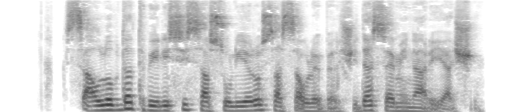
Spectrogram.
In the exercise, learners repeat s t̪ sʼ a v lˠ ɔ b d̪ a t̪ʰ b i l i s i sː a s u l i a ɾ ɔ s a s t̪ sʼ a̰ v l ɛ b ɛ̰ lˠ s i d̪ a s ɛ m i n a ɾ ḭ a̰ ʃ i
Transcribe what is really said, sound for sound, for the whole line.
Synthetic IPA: s t̪ sʼ a v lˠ ɔ b d̪ a t̪ʰ b i l i s i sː a s u l i ɛ ɾ ɔ s a s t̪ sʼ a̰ v l ɛ b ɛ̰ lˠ ʃ i d̪ a s ɛ m i n a ɾ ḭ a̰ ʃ i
